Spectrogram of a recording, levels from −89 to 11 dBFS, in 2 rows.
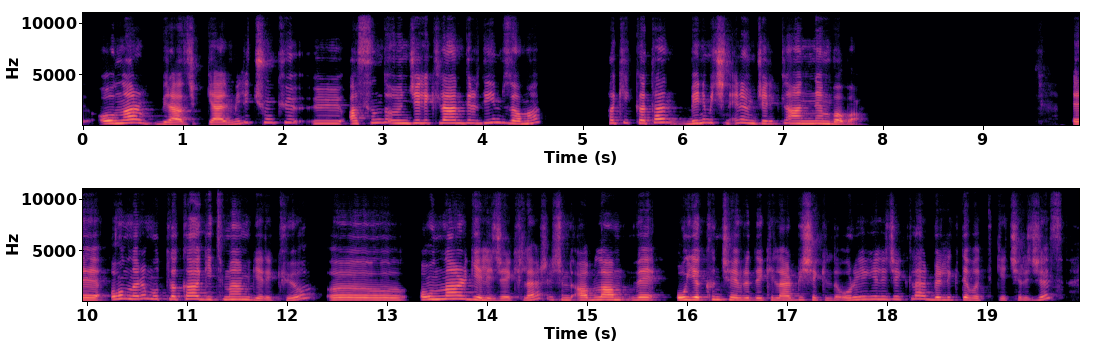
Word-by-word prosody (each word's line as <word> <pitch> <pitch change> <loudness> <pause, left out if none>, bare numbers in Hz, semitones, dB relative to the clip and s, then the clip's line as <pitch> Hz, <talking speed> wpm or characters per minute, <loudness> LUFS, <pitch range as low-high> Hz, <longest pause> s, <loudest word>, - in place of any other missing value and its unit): onlar 260 -3 +3
birazcık 175 -4 +3
gelmeli. 175 - +2
Çünkü, 340 0 -6 0.2
üüü, 255 -1 -4
aslında 315 +6 -1
önceliklendirdiğim 285 +3 +2
zaman, 255 +3 -1 0.7
hakikaten 295 +3 0
benim 275 +5 +1
için 305 -3 -2
en 285 +5 -5
öncelikli 245 0 -3
annem, 245 -2 +2
babam. 195 - -1 2.0
Eee, 210 -1 +2
onlara 305 +2 +1
mutlaka 300 -1 +1
gitmem 250 0 -1
gerekiyor. 180 - -4 0.3
Ööö, 215 -1 +1 0.2
onlar 285 +5 +4
gelecekler. 190 - -1
E, 240 - -12
şimdi, 210 -3 -6
ablam 230 +1 +3
ve 230 0 +1
o 225 +2 +7
yakın 235 +1 +3
çevredekiler 200 -3 -1
bir 220 - -6
şekilde 205 -4 -4
oraya 235 +5 -2
gelecekler, 265 +1 -4
birlikte 225 -1 0
vakit 180 -2 -8
geçireceğiz. 155 - -7
245 Hz, 110 wpm, -24 LUFS, 215-280 Hz, 2.0 s, o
